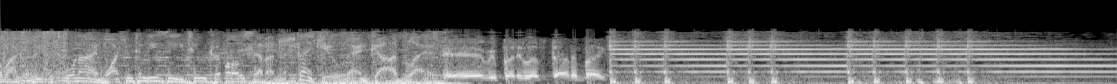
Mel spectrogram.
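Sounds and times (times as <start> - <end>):
speech: 0.9 - 6.6
bell ringing: 6.1 - 11.1.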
